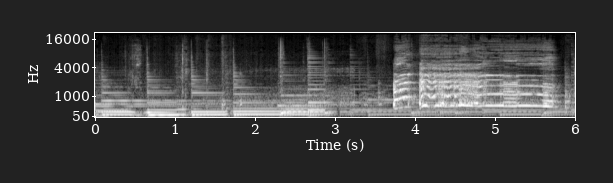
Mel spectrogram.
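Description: A New Hampshire rooster crowing loudly and close by, several rising, drawn-out calls in sequence with a brief shift to a brighter, strained cry near the end, no talking.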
